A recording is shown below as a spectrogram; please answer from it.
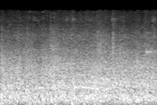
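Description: Fairground ride with caged cars running, a steady metallic rattling and clatter of the cars and track.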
